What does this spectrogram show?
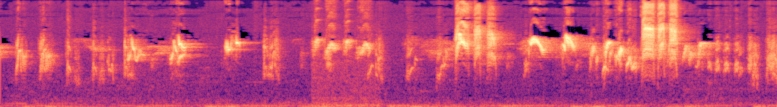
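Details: Contest singing by a male red-whiskered bulbul: a run of lively warbled, chattering phrases, some harsh bursts near the middle and end, repeated quickly with brief gaps, low hum behind.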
